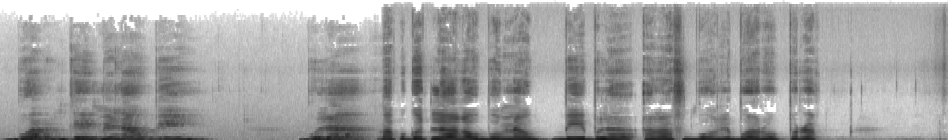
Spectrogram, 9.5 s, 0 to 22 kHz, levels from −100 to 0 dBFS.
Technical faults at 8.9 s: none

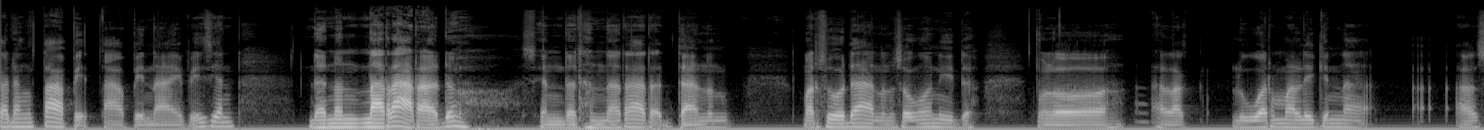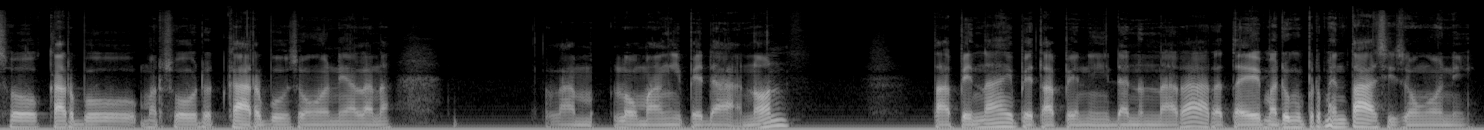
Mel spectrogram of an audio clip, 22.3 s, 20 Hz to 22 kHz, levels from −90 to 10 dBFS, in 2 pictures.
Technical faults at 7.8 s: mains hum

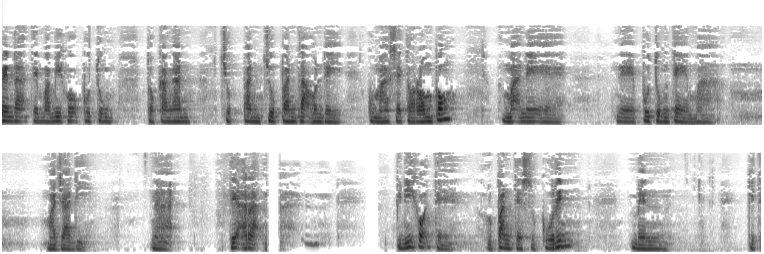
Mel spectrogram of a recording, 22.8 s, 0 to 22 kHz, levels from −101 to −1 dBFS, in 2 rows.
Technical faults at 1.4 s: Vorbis compression; pre-echo

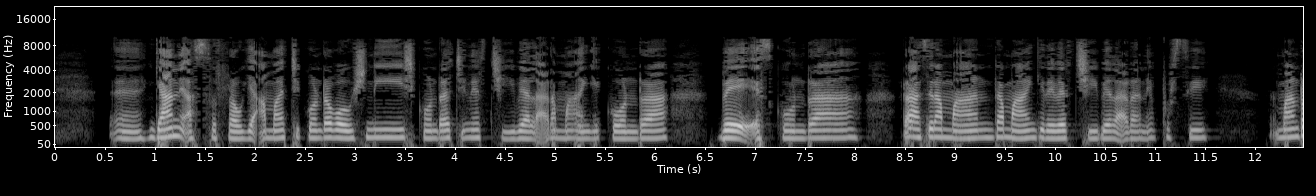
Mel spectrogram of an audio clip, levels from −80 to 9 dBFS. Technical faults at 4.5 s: AAC compression

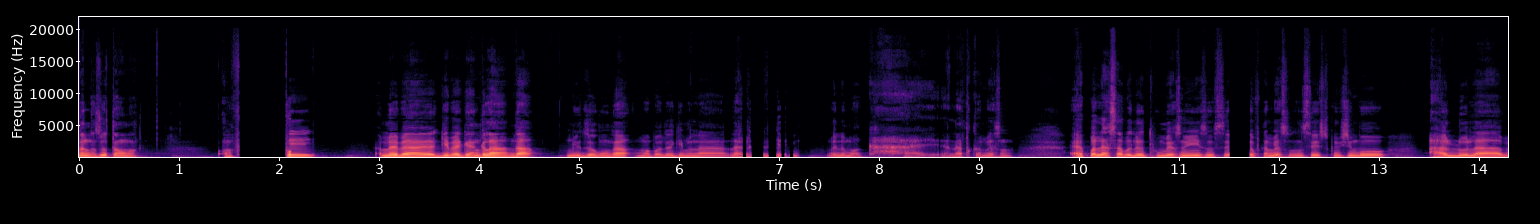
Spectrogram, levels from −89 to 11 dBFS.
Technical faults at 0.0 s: none

